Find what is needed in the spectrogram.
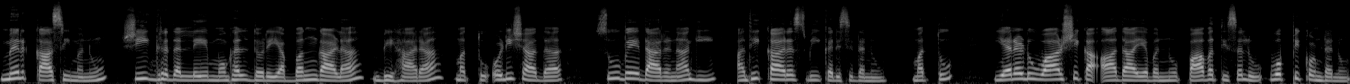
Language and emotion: Kannada, neutral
